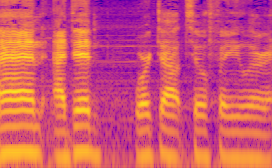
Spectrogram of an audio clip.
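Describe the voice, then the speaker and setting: A man is speaking, and faint music plays in the background. The sound is dry, with no echo. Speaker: fitness vlogger. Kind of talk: casual vlog chat. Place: car. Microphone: phone near.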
